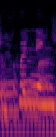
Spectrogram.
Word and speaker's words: Kunning: In Chinese, they pronounced Kunning Palace.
